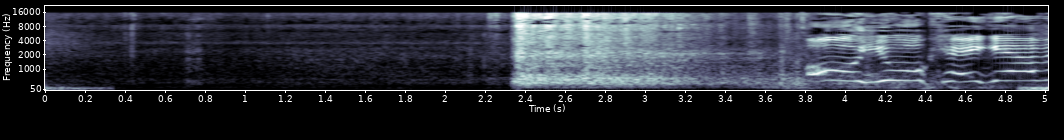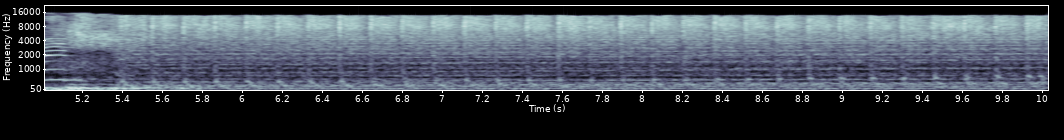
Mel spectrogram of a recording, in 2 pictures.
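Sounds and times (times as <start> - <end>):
crash on metal bleachers: 2.3 - 3.8.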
